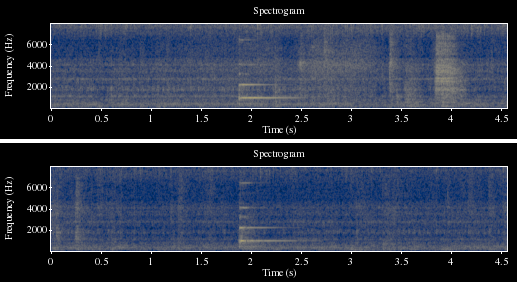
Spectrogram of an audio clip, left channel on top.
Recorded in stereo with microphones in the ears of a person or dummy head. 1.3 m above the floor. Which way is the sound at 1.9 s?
70° left (ahead or behind).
